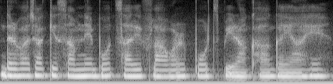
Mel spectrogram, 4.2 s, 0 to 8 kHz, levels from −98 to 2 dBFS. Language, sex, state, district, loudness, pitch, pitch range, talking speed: Hindi, female, Arunachal Pradesh, Papum Pare, -14 LUFS, 195 Hz, 190-205 Hz, 160 wpm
